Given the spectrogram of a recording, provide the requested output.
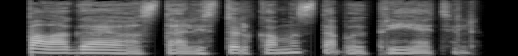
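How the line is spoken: Whisper. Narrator (Russian): прошептала я

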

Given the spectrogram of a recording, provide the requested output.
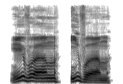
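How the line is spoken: Menacing prophetic retort. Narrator (Russian): Грозным тоном библейского пророка парировал он

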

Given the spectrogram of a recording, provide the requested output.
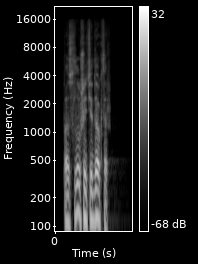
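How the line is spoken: Sharp clipped voice. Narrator (Russian): А вот этот голос уже звучал более резко и отрывисто

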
